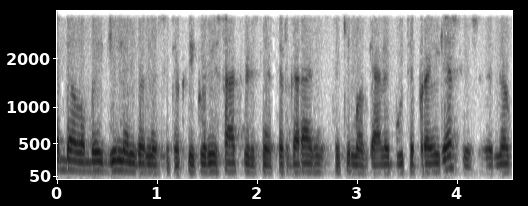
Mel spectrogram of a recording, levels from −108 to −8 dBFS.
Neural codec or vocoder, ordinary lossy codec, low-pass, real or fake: none; AAC, 32 kbps; 3.6 kHz; real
